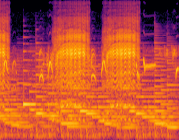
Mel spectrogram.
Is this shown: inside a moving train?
no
